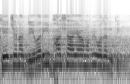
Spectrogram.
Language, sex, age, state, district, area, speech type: Sanskrit, male, 18-30, Andhra Pradesh, Guntur, urban, read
